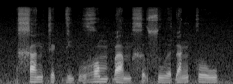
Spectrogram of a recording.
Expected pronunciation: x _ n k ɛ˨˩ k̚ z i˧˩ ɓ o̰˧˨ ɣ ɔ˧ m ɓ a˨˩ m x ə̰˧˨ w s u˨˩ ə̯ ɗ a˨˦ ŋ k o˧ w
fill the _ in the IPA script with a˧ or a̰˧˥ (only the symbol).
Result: a˧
